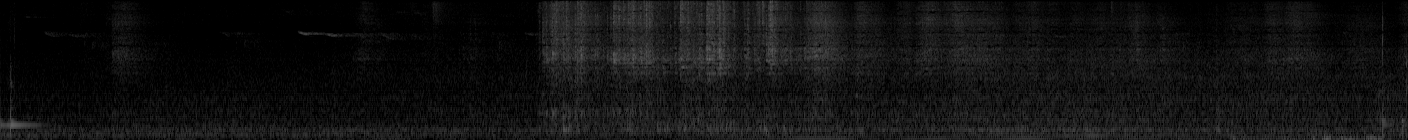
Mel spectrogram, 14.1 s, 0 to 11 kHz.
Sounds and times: bike rack rattling 5.4 - 8.4

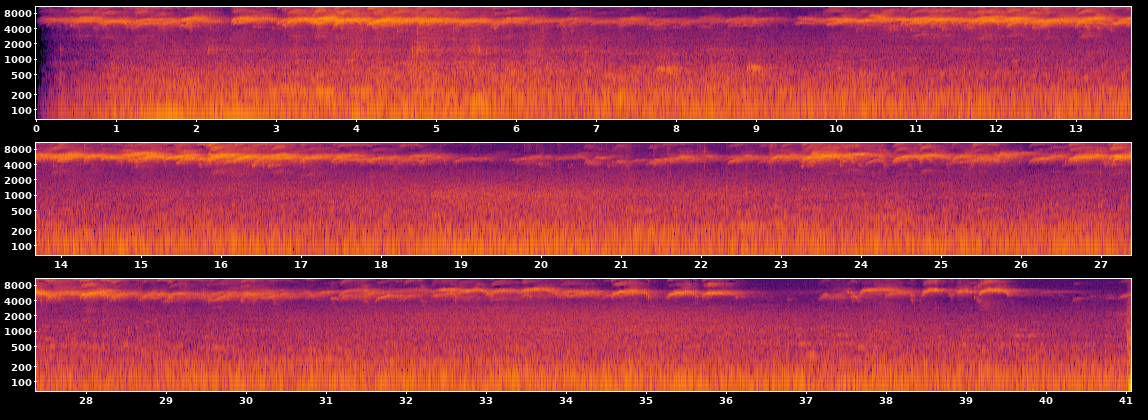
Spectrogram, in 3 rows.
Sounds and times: cars 0.5 - 8.9

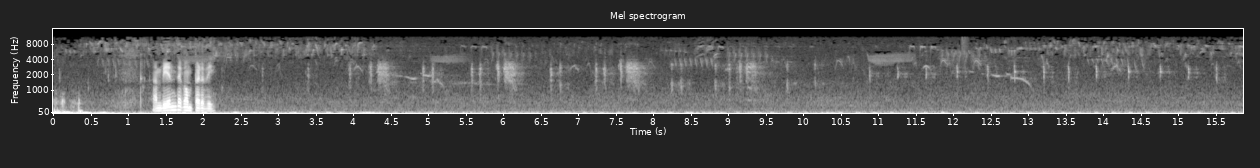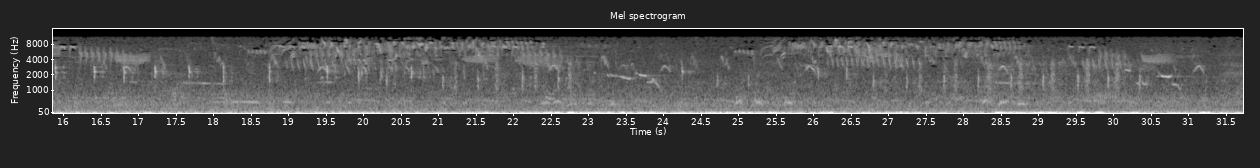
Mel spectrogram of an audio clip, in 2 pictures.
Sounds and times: birds 0.0 - 31.7

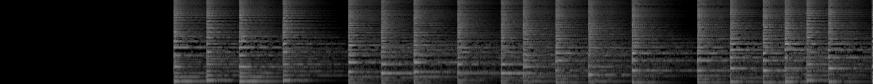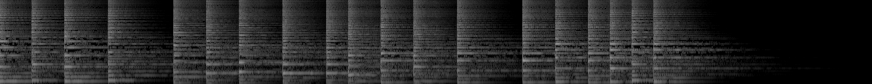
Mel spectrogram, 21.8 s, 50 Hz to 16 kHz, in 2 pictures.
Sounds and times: bass 2.2 - 20.0
Wide wandering synth melody 2.2 - 20.4

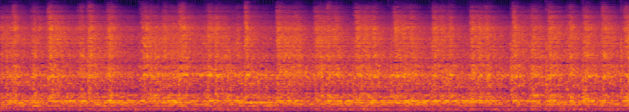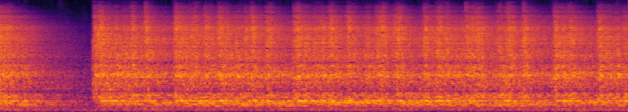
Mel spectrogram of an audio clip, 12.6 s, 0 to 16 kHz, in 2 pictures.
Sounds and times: Drum performance 0.0 - 12.5

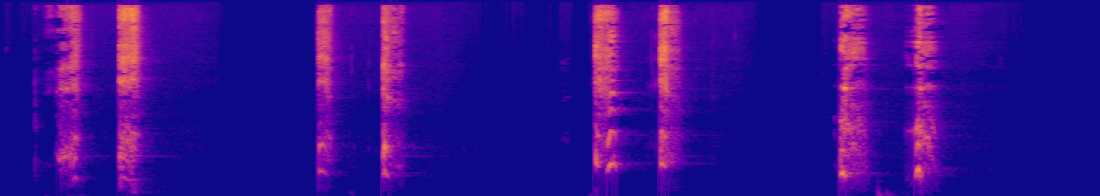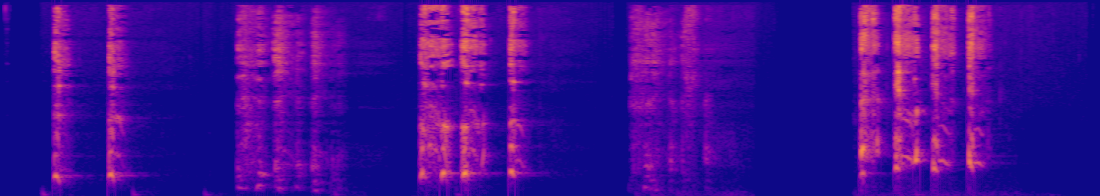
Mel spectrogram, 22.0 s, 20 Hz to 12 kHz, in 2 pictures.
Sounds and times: human coughing session 6.0 - 6.9
human coughing session 8.4 - 9.5
human coughing session 11.6 - 12.4
human coughing session 13.4 - 14.5
human coughing session 15.2 - 16.4
human coughing session 19.6 - 21.0

